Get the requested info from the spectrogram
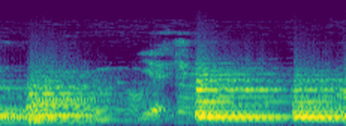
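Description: Piano chords ringing and changing, with a voice singing along faintly; the sound thins out briefly in the middle before a new chord is struck about a second and a half in.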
